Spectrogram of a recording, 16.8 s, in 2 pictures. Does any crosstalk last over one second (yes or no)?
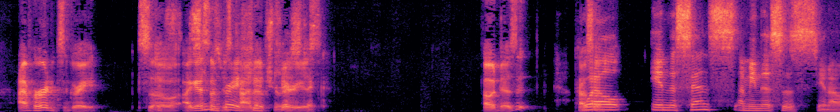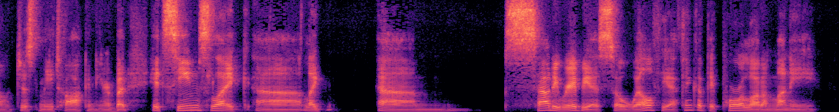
yes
